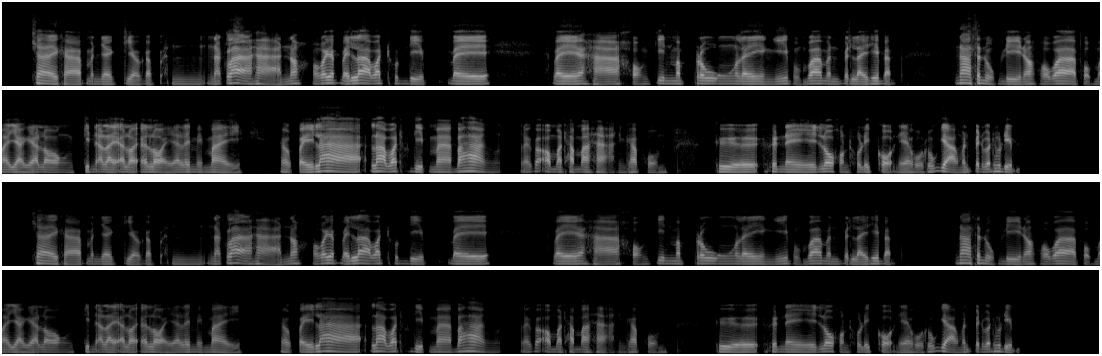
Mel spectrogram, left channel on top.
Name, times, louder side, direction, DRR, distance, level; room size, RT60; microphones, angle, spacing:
voice 1, 0.3-4.9 5.5-8.9 9.5-13.4 13.8-17.6 18.1-21.2, left 6 dB, 50° left, 0.5 m, -33 dB
head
